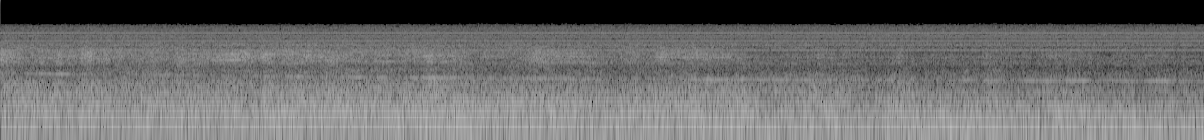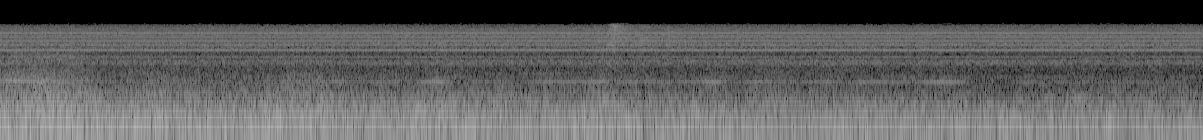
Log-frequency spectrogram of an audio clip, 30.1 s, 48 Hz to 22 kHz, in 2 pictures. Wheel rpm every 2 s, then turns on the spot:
0, 0, 0, 0, 0, 0, 0, 0, 0, 0, 0, 0, 0, 0, 0.
none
